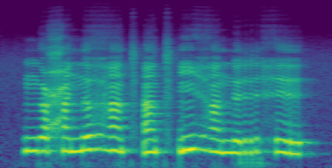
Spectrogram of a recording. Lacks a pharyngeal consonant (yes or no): no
